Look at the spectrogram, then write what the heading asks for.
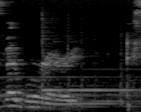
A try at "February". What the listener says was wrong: There's no W in February.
